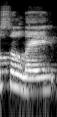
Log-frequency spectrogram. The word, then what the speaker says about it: Sole': book a reading go ahead um it's solay the exact same way that my name is spelled here on Instagram if you type that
